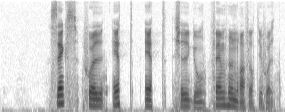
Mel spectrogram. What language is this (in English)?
Swedish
